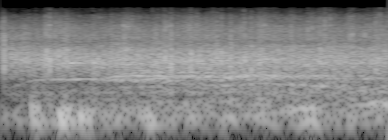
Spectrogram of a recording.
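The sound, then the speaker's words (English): Audience applause welcomes two guest speakers to a school chapel service. The clapping is dense and even, with no voices standing out. “So we're blessed to have both Christina and Loren with us today, bringing a word from the Lord. Can you give them with me a warm Raider welcome?”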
